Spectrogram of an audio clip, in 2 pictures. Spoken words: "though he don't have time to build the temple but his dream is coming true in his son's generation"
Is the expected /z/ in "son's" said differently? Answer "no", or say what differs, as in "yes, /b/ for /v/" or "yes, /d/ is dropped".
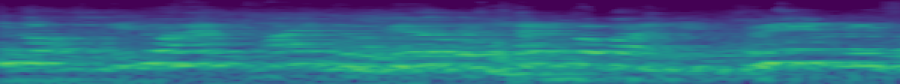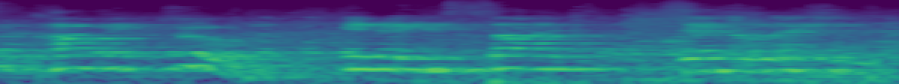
yes, /z/ is dropped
